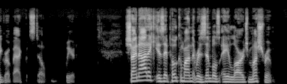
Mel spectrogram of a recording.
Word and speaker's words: Shiinotic: Shiinotic. Like shiitake. Like shiitake. Oh, really? Yeah. I thought it was spelled the same way, 2 eyes. I thought it was Shiinotic. I think I did too, and then I realized one day I was like, wait, it's like the mushroom.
